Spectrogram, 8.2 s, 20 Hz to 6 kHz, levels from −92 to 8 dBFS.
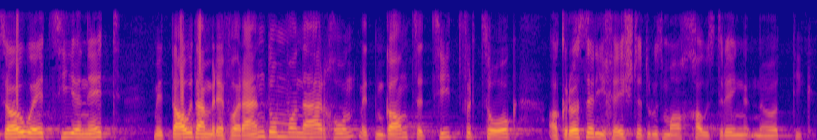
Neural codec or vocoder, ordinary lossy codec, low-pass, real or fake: none; none; 5.4 kHz; real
